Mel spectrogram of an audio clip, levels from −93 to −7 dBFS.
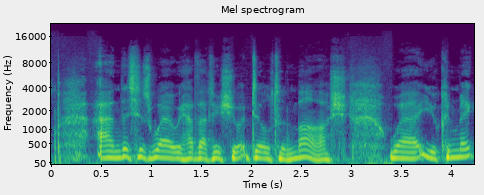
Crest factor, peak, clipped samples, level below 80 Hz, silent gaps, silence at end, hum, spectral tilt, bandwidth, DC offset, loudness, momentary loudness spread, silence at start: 18 dB; -4 dBFS; under 0.1%; -46 dBFS; none; 0 s; none; -6.5 dB/octave; 11 kHz; under 0.1%; -23 LUFS; 5 LU; 0 s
